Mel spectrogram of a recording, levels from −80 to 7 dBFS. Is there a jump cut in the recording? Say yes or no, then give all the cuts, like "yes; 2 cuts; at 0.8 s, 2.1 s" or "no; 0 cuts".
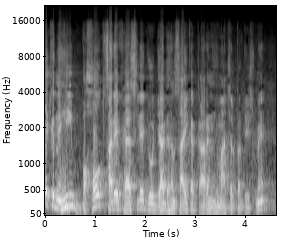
no; 0 cuts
